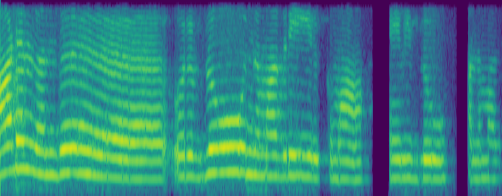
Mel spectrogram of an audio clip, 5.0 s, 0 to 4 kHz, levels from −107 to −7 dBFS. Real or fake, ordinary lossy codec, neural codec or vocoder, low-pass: fake; none; vocoder, 44.1 kHz, 80 mel bands, Vocos; 3.6 kHz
